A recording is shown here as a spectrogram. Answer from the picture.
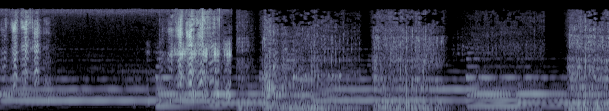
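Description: Background music of held notes, with goats bleating over it near the start and again about two seconds in; a deeper, rough noisy sound follows for about two seconds in the middle.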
